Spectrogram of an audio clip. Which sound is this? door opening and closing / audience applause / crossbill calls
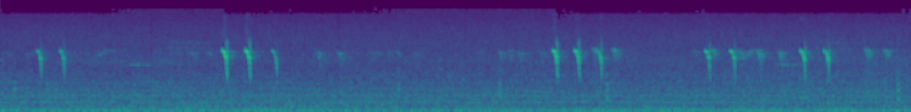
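crossbill calls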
